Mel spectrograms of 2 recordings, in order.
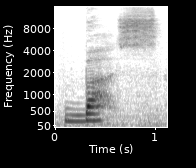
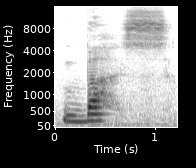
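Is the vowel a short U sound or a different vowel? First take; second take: short U; short U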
